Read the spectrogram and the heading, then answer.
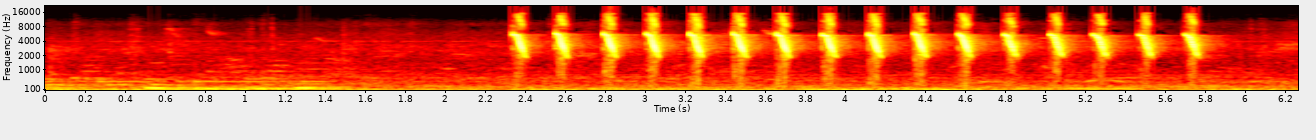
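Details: After a quiet start with faint low sounds, a prenjak lumut prinia bursts into its loud 'tembakan' training variation: about sixteen rapid, piercing, high chirps at an even pace.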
